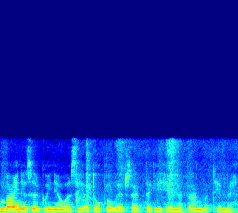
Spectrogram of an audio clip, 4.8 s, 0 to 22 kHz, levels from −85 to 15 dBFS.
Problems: background sounds at intervals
